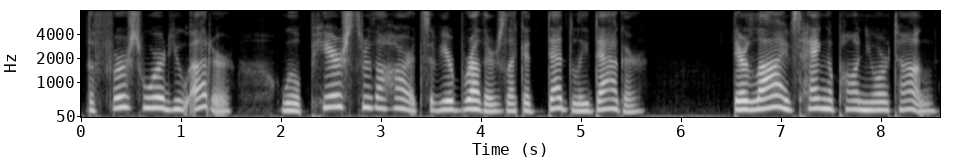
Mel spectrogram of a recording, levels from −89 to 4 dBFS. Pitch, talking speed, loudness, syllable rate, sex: 240 Hz, 160 wpm, -18 LUFS, 4.4 syllables/s, female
